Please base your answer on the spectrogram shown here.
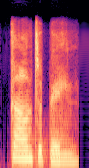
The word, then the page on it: Counterpane: Indian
